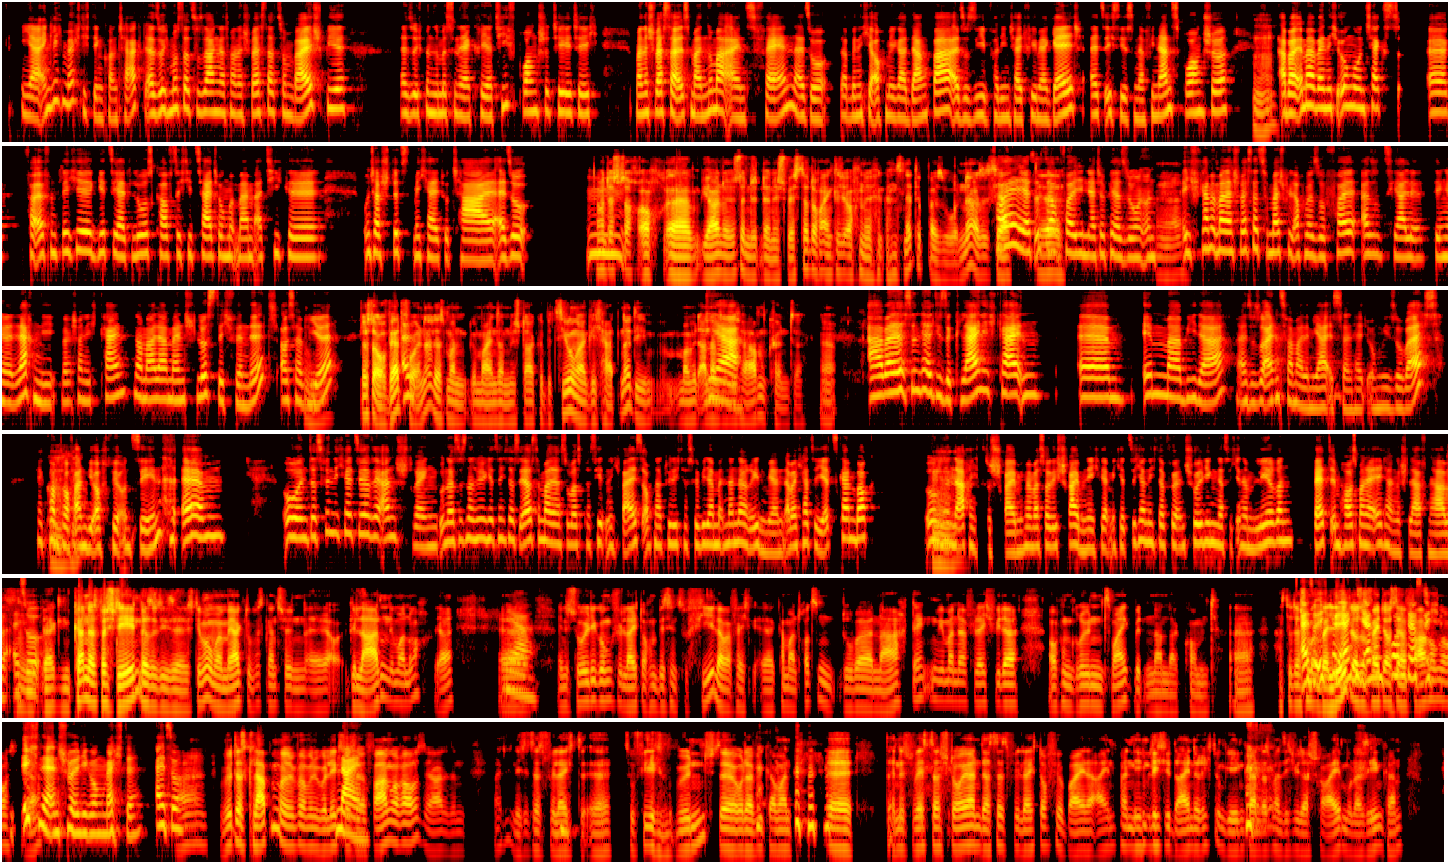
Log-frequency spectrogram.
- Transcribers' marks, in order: laughing while speaking: "'ne"; other background noise; chuckle; laughing while speaking: "gewünscht"; chuckle; laughing while speaking: "einvernehmlich"; chuckle
- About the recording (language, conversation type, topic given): German, advice, Wie kann ich nach einem Streit mit einem langjährigen Freund die Versöhnung beginnen, wenn ich unsicher bin?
